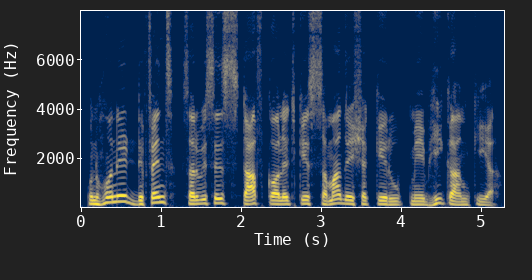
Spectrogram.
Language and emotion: Hindi, neutral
